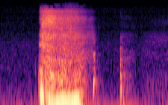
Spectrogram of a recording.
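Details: One harsh, hoarse, barking cough about half a second long, then two small grunts, during a fall cold; a barking cough.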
